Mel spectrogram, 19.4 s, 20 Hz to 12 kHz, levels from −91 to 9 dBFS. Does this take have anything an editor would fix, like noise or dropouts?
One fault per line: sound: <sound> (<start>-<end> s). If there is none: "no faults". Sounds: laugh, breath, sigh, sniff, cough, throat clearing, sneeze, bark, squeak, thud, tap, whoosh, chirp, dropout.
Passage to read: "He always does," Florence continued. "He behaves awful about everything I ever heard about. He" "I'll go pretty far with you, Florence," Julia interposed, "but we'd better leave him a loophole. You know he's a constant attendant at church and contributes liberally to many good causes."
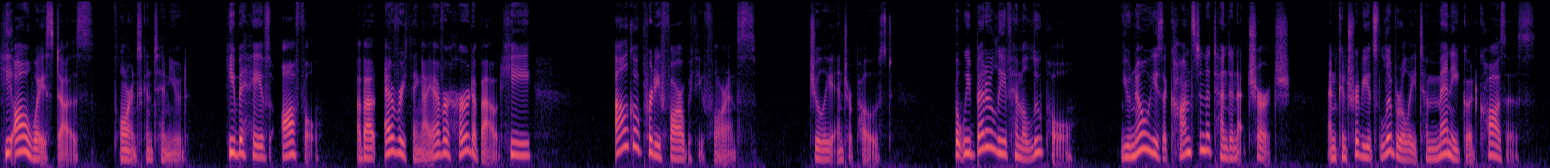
no faults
